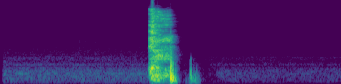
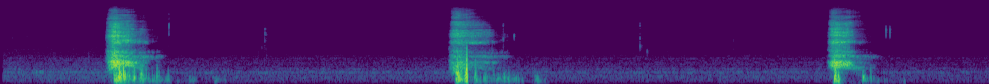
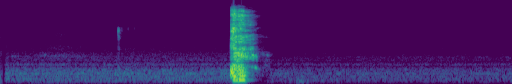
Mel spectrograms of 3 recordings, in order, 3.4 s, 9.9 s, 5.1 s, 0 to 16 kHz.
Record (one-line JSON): {"cough_length": "3.4 s", "cough_amplitude": 32768, "cough_signal_mean_std_ratio": 0.21, "exhalation_length": "9.9 s", "exhalation_amplitude": 27885, "exhalation_signal_mean_std_ratio": 0.21, "three_cough_length": "5.1 s", "three_cough_amplitude": 31170, "three_cough_signal_mean_std_ratio": 0.16, "survey_phase": "beta (2021-08-13 to 2022-03-07)", "age": "18-44", "gender": "Male", "wearing_mask": "No", "symptom_none": true, "smoker_status": "Never smoked", "respiratory_condition_asthma": false, "respiratory_condition_other": false, "recruitment_source": "REACT", "submission_delay": "3 days", "covid_test_result": "Negative", "covid_test_method": "RT-qPCR", "influenza_a_test_result": "Negative", "influenza_b_test_result": "Negative"}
